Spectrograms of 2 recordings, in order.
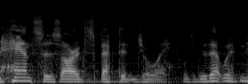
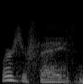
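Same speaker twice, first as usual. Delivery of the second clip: low, very quiet mock-weary rebuke; eye-rolling exasperation; 6 semitones lower, 12 dB quieter, slower than usual. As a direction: say it under your breath, with an eye roll. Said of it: "kinda rolls his eyes at him".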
